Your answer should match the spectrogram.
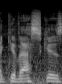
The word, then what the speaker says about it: Gavaskar: You don't lean on any you don't lean on any of the syllables. They're all equal, so it's Gavaskar. There you go. All three have the same weight.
